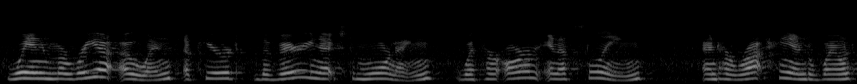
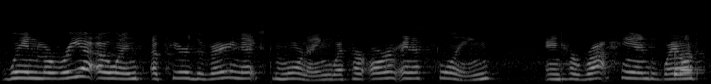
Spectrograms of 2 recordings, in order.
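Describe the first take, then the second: First: It is read at a slower pace. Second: It is read at a faster pace.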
